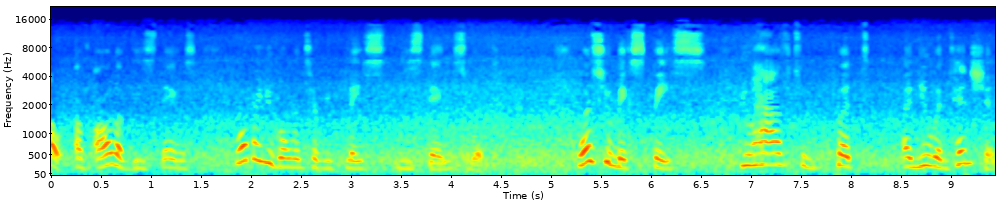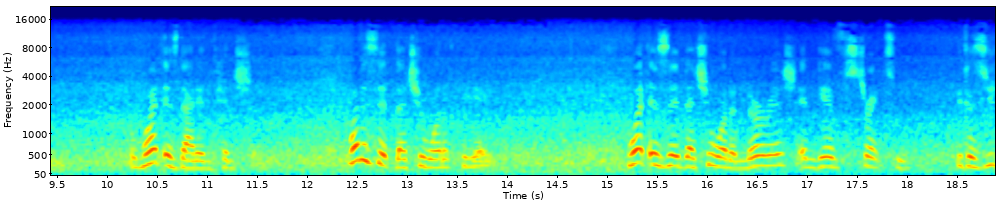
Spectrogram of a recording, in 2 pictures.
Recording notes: Today I am in the mountain in the sound & scenery was simply majestic.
